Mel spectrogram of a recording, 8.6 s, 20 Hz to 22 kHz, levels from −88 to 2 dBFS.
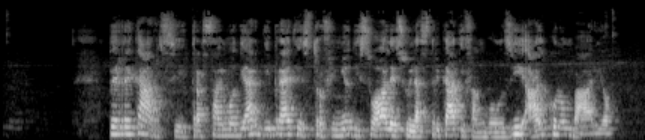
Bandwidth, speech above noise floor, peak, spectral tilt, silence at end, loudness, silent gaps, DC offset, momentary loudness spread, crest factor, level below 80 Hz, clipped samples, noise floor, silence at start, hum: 16 kHz; 58 dB; -2 dBFS; -4.5 dB/octave; 0.45 s; -20 LUFS; none; under 0.1%; 10 LU; 20 dB; -60 dBFS; under 0.1%; -78 dBFS; 1.45 s; none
